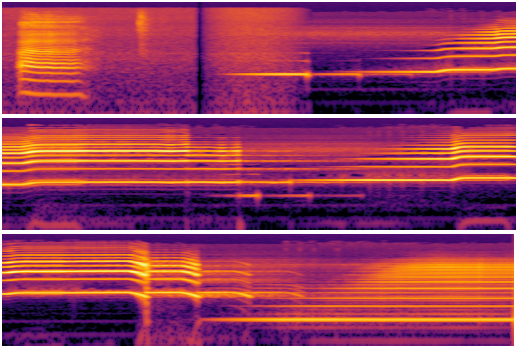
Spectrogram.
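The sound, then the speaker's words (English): A sustained, swelling electric guitar tone, played through a Digitech pedal with the dry signal turned off, glides slowly upward in pitch like an EBow, drenched in delay and reverb, with no attack, ending in a lower droning note; no voices. “It's like an Ebo. Yeah, it's like an Ebo, right?”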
